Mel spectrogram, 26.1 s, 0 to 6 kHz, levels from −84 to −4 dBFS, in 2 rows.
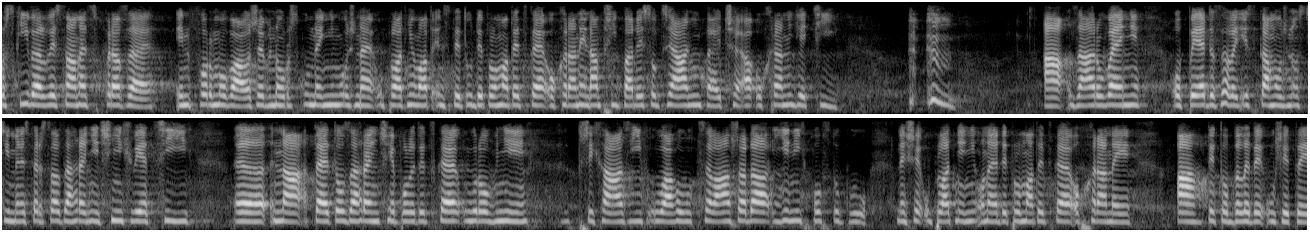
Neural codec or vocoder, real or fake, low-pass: codec, 16 kHz, 4 kbps, FunCodec, trained on LibriTTS, 50 frames a second; fake; 5.4 kHz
